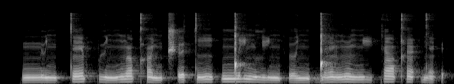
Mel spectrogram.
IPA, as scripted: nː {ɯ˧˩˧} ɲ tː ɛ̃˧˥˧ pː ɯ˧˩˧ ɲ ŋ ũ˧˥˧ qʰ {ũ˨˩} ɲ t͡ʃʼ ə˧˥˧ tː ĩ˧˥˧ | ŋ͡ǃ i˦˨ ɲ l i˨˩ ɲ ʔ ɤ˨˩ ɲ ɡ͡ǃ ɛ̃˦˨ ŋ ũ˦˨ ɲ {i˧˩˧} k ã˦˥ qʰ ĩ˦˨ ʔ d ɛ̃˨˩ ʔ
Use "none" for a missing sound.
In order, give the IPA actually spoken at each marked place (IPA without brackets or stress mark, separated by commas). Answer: ɯ˨˩, ũ˧˩˧, i˧˩˧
